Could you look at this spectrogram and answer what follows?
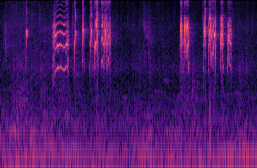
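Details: Olive-backed sunbird, kept as a caged bird, giving high sharp chips and a fast buzzy trill, two bursts of notes about two seconds apart, with a faint low hum behind.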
